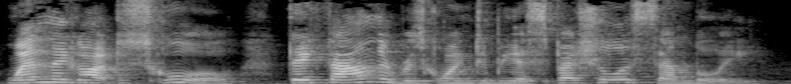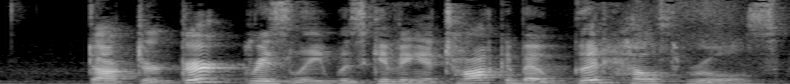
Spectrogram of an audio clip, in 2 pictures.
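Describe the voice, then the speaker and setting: Animated woman storyteller for children, bright and expressive, pausing to ask questions. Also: mid-range voice. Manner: animated, asks listeners questions. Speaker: storybook reader. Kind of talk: children's storytime read-aloud.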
